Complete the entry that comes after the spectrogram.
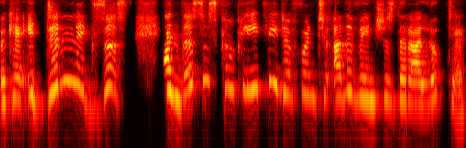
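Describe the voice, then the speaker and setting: A high-pitched woman with a South African accent, very fast pace and very wide pitch swings. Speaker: digital marketing entrepreneur. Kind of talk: testimony.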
